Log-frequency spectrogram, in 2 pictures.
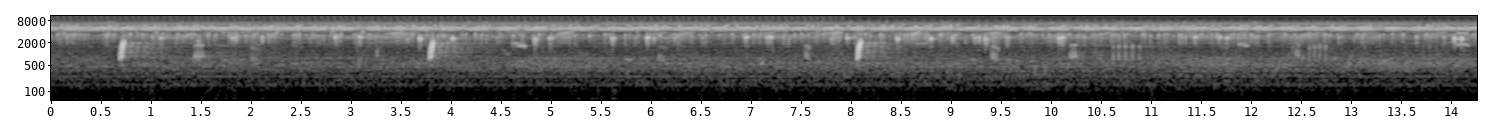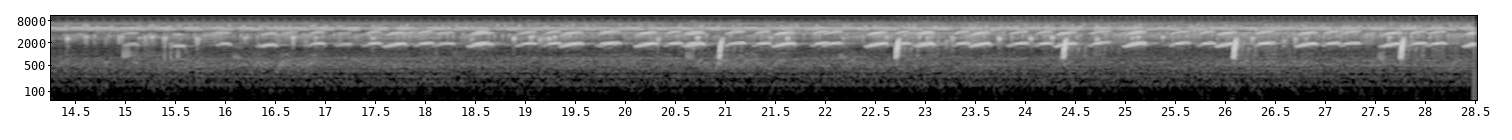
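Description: Night chorus of frogs and insects at a waterhole: a steady high-pitched insect trill throughout, with scattered short sharp calls. About halfway through, frogs join in with rapidly repeated notes that grow stronger toward the end.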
